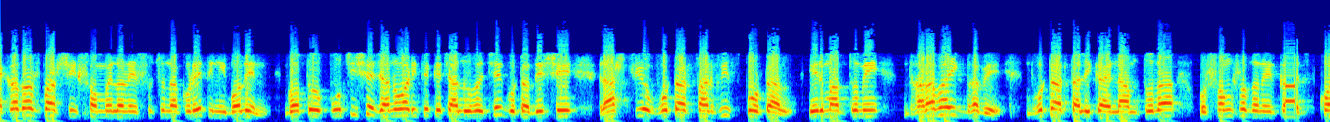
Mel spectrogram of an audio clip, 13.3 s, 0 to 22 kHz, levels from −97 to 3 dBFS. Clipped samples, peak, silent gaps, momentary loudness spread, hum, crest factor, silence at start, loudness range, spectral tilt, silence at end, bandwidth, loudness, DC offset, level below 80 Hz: under 0.1%; -6 dBFS; none; 5 LU; none; 12 dB; 0 s; 1 LU; -5.5 dB/octave; 0 s; 7.2 kHz; -19 LUFS; under 0.1%; -50 dBFS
